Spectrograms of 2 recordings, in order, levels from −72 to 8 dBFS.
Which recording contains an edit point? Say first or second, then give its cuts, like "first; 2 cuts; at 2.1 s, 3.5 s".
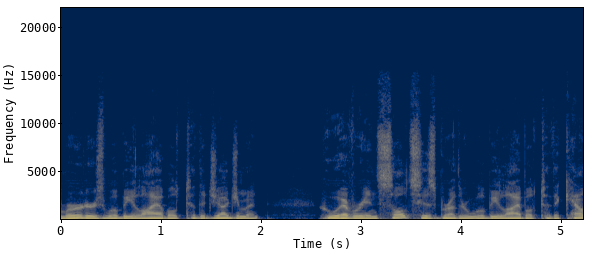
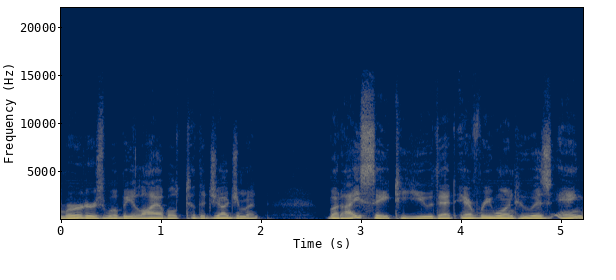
first; 1 cut; at 2.5 s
